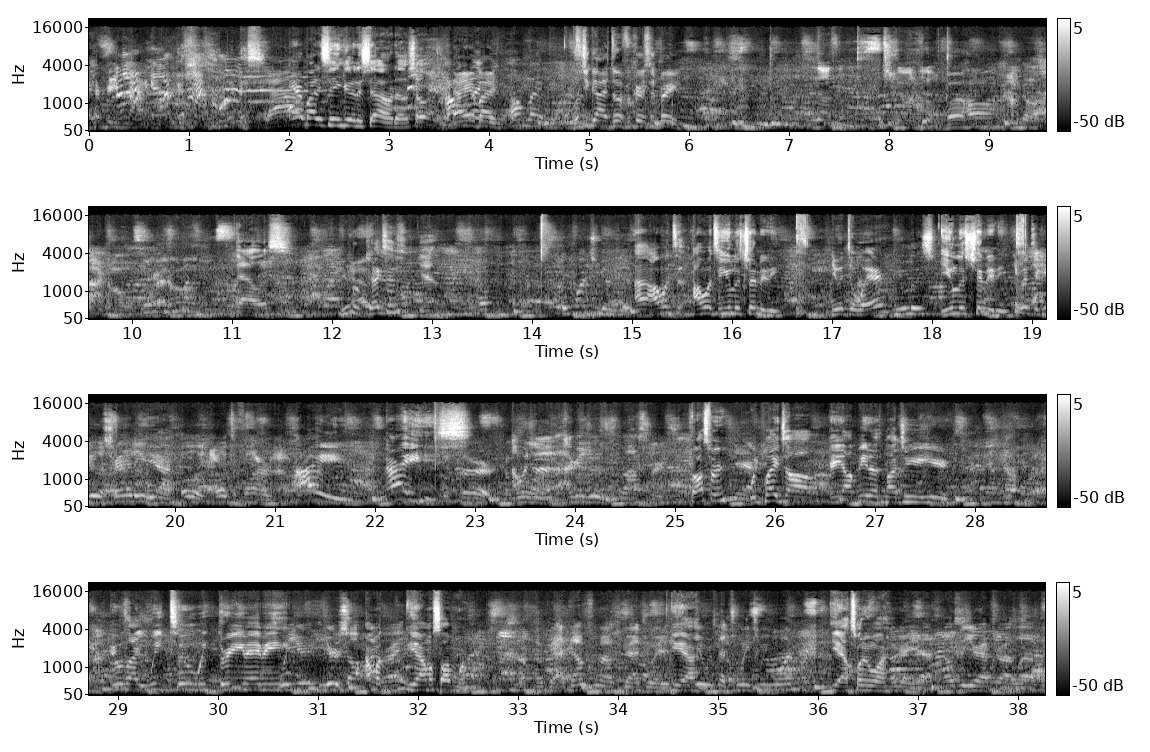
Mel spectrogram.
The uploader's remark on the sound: Recorded at Eskimo Joe's on Wednesday, December 13, 2023.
